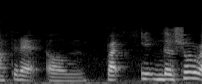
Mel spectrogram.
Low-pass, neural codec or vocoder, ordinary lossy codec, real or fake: 7.2 kHz; none; MP3, 24 kbps; real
